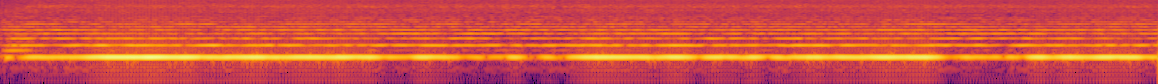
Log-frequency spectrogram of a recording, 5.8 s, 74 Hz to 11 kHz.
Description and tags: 09-flutepad TMc
chorused stereo flute pad multisample in 4ths, aimee on flute, josh recording, tom looping / editing / mushing up with softsynth
3, f, flute, pad, stereo, swirly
